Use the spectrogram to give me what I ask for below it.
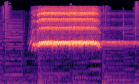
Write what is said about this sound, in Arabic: قسم الأستاذ الببغاء مكاو الصغار إلى فريقين وأطلق صافرته معلناً عن بداية وقت المباراة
